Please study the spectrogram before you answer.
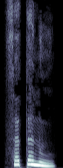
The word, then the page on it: ಸಾದಣ: kannada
